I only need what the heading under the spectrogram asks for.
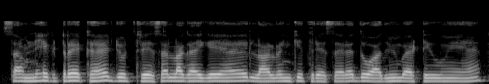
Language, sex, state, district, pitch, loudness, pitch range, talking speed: Hindi, male, Uttar Pradesh, Etah, 155 Hz, -21 LUFS, 150-160 Hz, 245 wpm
